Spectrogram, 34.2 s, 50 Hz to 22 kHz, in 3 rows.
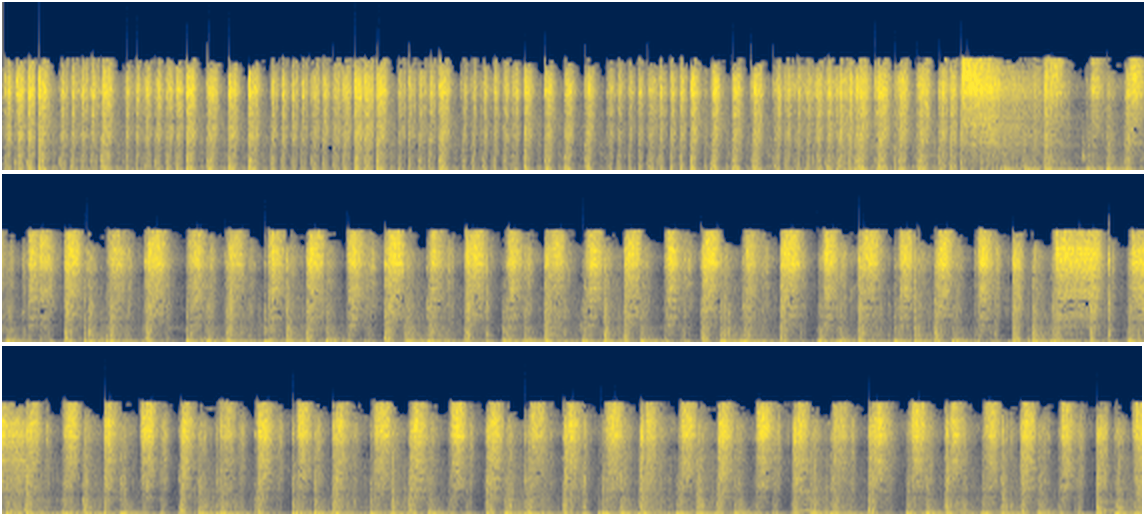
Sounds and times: Percussion: 0.0 - 34.2.

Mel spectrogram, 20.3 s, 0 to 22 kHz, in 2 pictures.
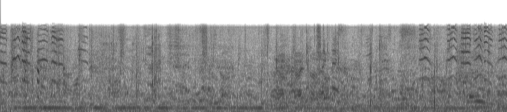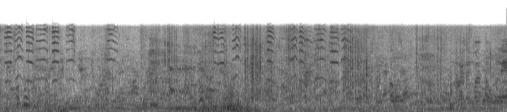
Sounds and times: Speech: 1.1 - 15.0, 16.4 - 20.2.

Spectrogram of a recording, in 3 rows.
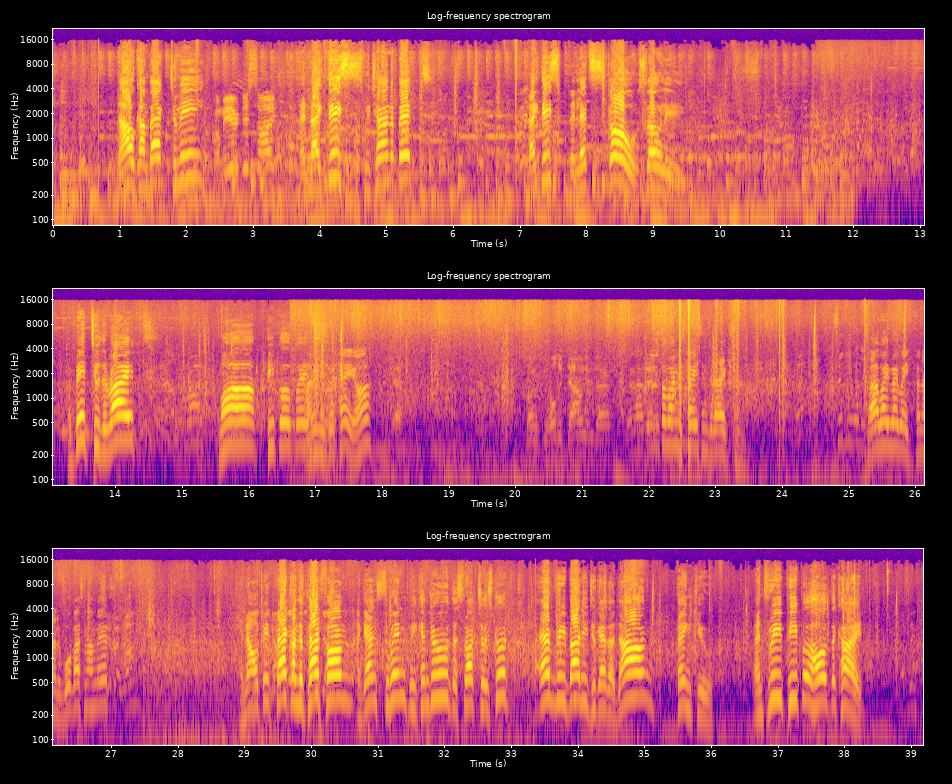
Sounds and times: Speech: 1.0 - 5.7, 7.0 - 9.5, 13.3 - 18.3, 20.2 - 23.5, 24.2 - 27.4, 28.9 - 36.0, 36.6 - 38.3.

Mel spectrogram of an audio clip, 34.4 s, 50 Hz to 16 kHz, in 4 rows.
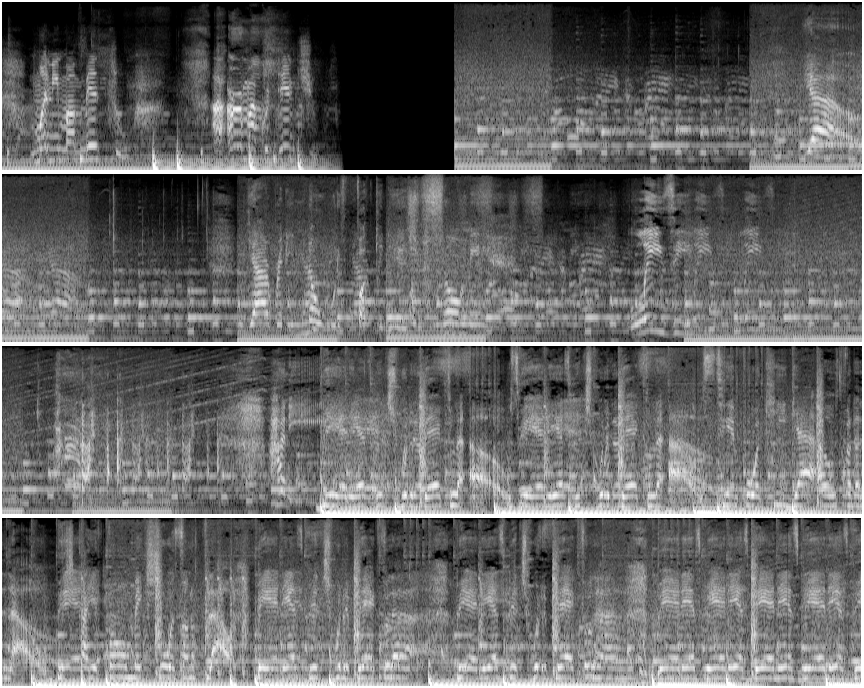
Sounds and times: Music: 0.0 - 3.4, 4.6 - 34.3.

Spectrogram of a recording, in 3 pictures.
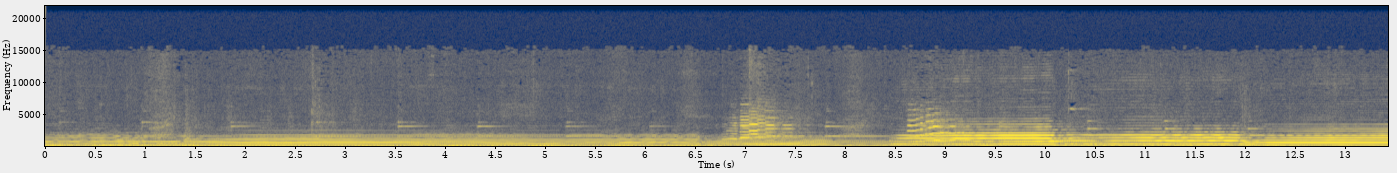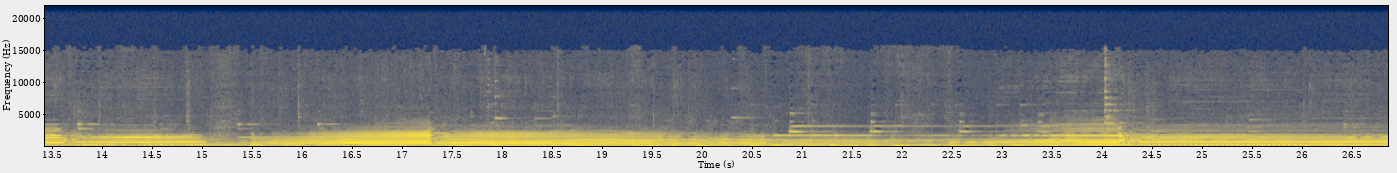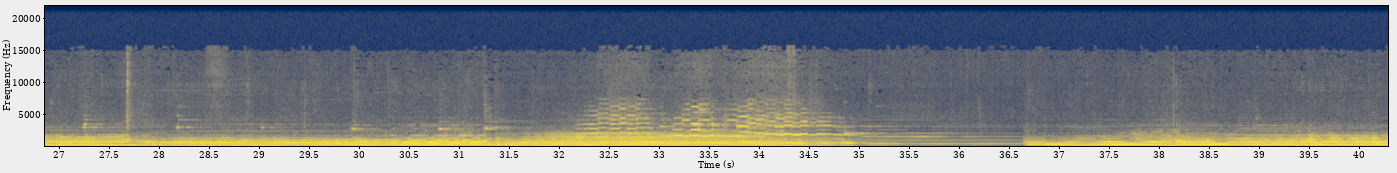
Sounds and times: Trombone: 0.0 - 40.2.

